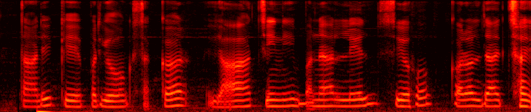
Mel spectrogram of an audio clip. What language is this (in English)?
Maithili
